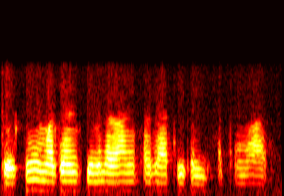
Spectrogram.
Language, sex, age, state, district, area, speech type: Hindi, male, 45-60, Rajasthan, Karauli, rural, conversation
